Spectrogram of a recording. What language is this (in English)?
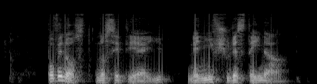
Czech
